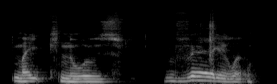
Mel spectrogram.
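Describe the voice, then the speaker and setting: Somewhat breathy, a man's fairly high voice keeps a fairly even intonation. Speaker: tabletop game master. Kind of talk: game session recap narration. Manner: stuttering.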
